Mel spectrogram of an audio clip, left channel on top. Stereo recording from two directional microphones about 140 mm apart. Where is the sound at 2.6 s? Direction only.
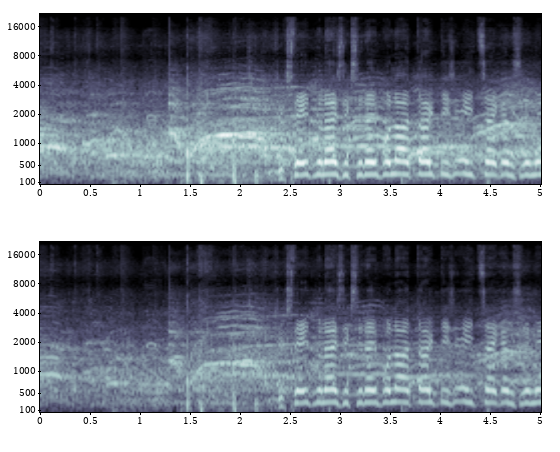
30° right (ahead or behind).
